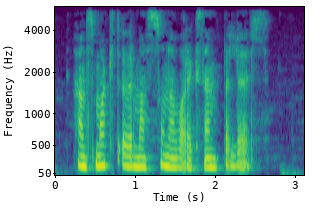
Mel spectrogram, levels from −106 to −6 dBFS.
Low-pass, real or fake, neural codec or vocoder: 5.4 kHz; real; none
